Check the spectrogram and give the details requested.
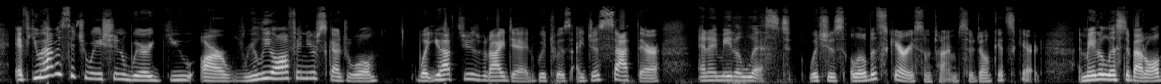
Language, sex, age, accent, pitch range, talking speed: English, female, 30-49, American, 165-230 Hz, 260 wpm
